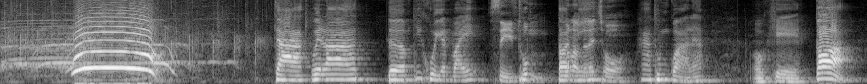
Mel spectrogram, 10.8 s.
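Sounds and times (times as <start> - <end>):
audience applause: 0.0 - 3.4
speech: 3.4 - 10.6.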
